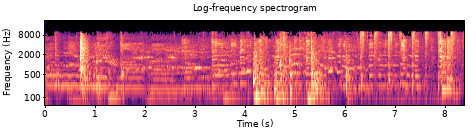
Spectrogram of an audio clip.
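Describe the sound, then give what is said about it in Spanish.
Heavy thumping knocks from upstairs neighbours land as a handful of irregular, dull thuds, moderately loud over a steady tonal musical background with low bass notes. “Tom se pone una camisa y se asusta al oír golpes que emiten sus vecinos de arriba.”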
